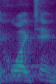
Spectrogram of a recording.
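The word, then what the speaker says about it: 화이팅: There's sometimes they say Huaiting, right? Yeah, because the F sound is not prominent in Korean.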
